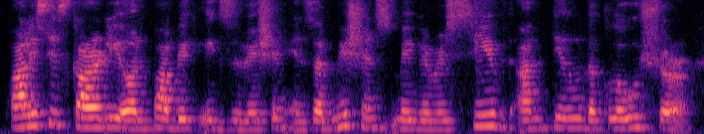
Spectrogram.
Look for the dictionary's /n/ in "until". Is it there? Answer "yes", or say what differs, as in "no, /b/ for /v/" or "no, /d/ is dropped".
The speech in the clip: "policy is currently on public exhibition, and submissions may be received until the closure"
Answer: yes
